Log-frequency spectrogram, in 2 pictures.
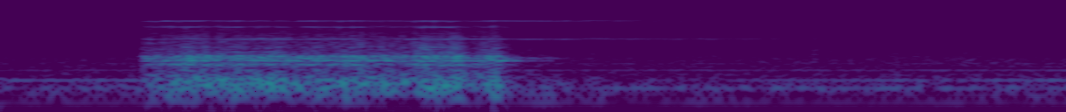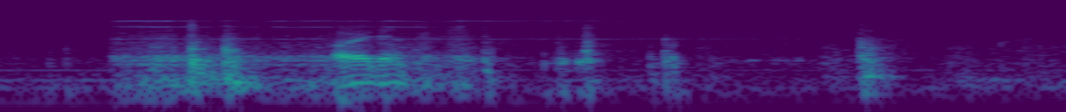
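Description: A telephone rings twice.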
